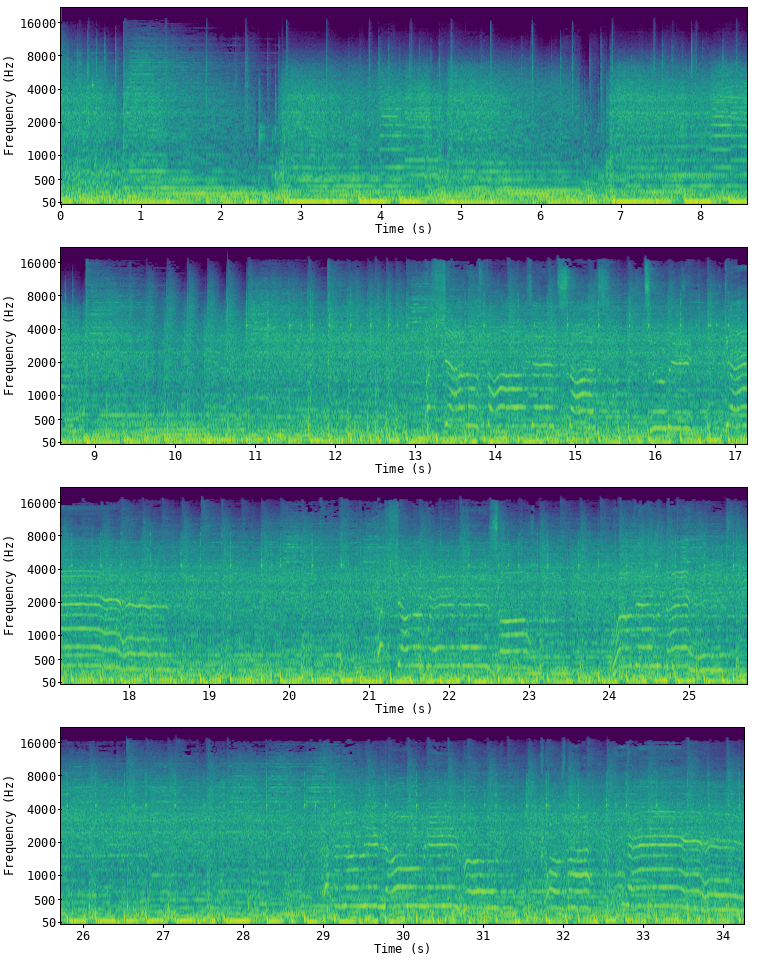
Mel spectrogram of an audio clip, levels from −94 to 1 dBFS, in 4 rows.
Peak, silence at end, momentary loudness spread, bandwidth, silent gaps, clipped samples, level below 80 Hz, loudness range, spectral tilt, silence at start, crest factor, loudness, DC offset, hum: 0 dBFS; 0 s; 3 LU; 16.5 kHz; none; under 0.1%; -18 dBFS; 2 LU; -5 dB/octave; 0 s; 12 dB; -14 LUFS; under 0.1%; none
